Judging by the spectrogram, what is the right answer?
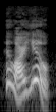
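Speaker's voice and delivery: high curious scarecrow. Acted. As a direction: ask brightly like a curious straw man. Scarecrow voiced.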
